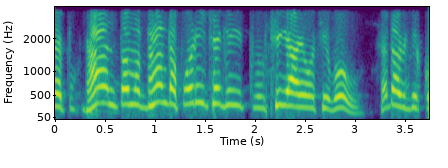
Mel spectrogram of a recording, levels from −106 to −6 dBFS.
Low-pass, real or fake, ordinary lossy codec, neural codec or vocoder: 3.6 kHz; real; none; none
